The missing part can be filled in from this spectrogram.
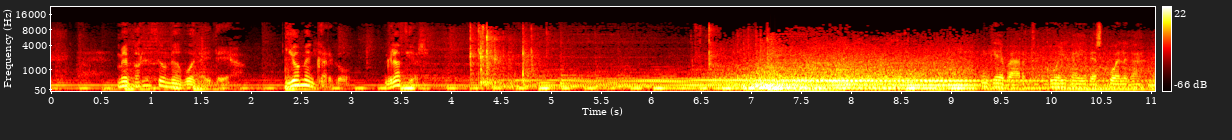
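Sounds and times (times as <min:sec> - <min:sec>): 
speech: 0:00.6 - 0:04.0, 0:09.5 - 0:11.0
black car driving along a motorway toward a tunnel: 0:06.6 - 0:11.0.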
